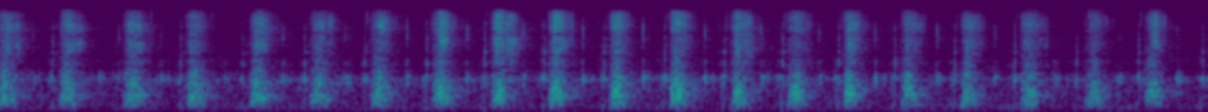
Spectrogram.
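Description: Trigger-pump EVO oil sprayer pulled in quick succession, each pull a short hiss of oil mist, about three a second.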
